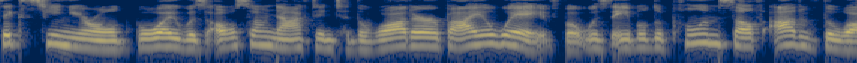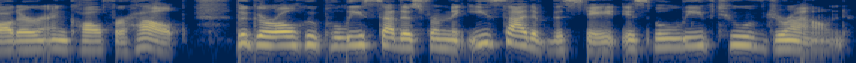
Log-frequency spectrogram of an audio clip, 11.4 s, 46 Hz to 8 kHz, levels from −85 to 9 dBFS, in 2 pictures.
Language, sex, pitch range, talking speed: English, female, 165-235 Hz, 225 wpm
